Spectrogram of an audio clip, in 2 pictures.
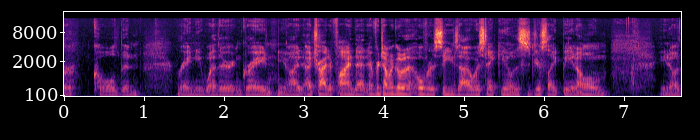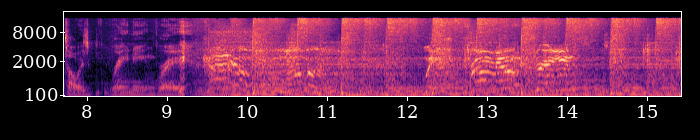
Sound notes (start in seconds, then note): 9.1 laughing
